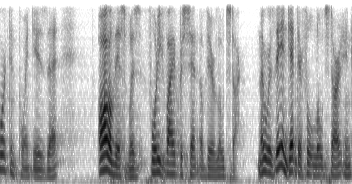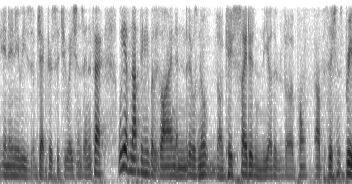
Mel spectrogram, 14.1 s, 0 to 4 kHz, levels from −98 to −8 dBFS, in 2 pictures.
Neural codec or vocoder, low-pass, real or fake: codec, 16 kHz in and 24 kHz out, 0.9 kbps, LongCat-Audio-Codec, fine tuned four codebook decoder; 3.6 kHz; fake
